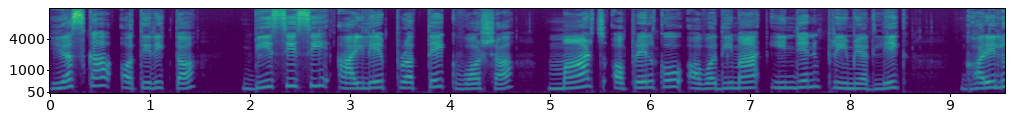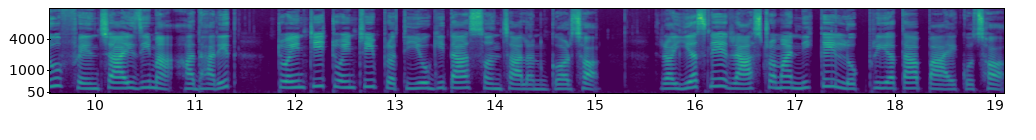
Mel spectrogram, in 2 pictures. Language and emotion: Nepali, neutral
